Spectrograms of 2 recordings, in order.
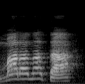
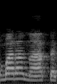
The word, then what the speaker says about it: Maranatá: E agora, do aramaico, eu clamo Maranatá, como dizemos nós católicos, ou Maranata, como dizem nossos irmãos separados, os evangélicos ou protestantes. Não importa a pronúncia, o significado é o mesmo.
